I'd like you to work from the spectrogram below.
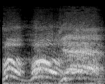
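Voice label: "huh huh yeah", vocal sample; ooh ahh; heh huh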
